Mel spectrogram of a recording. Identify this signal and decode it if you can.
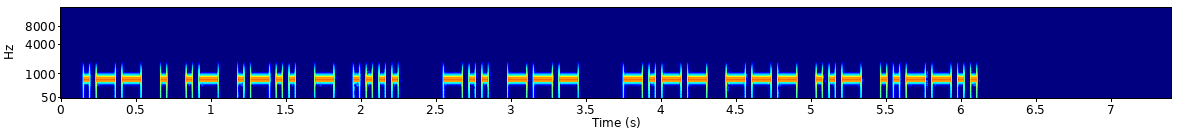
Morse code, heard as a keyed tone, about 28 wpm, 700 Hz. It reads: WEALTH DO YOU?
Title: Sentences from Top 1200 Words 28wpm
